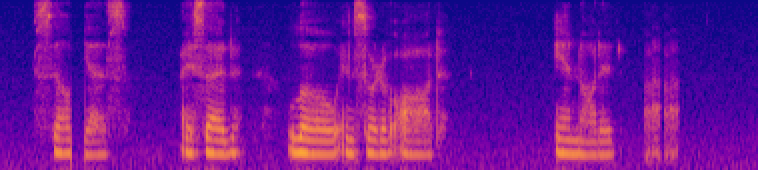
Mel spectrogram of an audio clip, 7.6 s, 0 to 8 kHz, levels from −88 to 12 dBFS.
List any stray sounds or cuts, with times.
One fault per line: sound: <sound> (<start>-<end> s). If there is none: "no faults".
sound: dropout (0.7-0.9 s)
sound: laugh (6.4-6.8 s)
